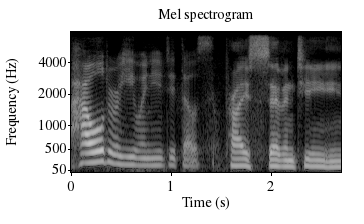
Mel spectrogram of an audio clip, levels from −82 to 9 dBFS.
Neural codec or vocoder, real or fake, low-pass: codec, 16 kHz, 0.8 kbps, ZipCodec; fake; 7.2 kHz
